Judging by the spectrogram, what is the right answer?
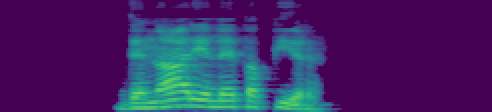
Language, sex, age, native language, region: Slovenian, male, 30-49, Slovenian, Central Slovenia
